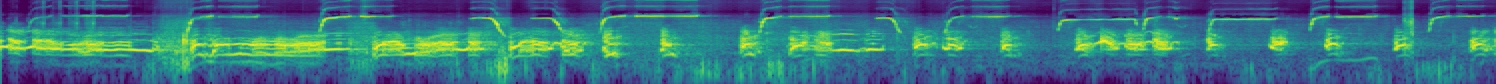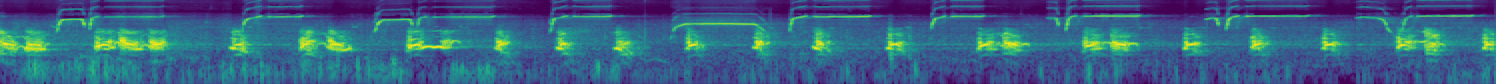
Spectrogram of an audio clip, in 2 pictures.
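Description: Huntaway sheepdog barking on the hunt, the steady, repeated bark it uses to drive sheep up a hillside. It opens with a brief burst of excited yelping, then settles into single barks about every half second.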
